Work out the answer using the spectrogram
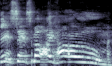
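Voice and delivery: very high, furious yell with "home" stretched long. Retelling a film scene where a giant flips out: imitating someone yelling. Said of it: "flipping out on them, yelling".

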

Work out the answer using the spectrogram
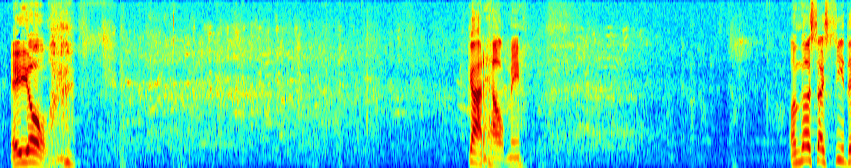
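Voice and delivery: put-on tough Philadelphia street accent. Telling the story of Doubting Thomas and playing his disbelief in a Rocky Balboa voice. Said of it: "Thomas sounds like Rocky Balboa".

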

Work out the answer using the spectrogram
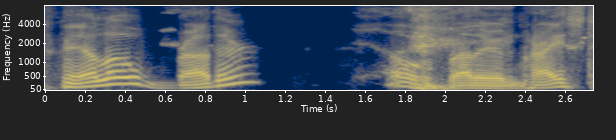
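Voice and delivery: chipper, sing-song tone with big pitch swoops. Speaker imitates a chipper man on the phone: Ned Flanders impression. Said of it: "Let me do that".

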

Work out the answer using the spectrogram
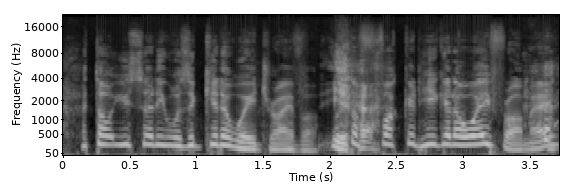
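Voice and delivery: horrible fake Cockney accent. Speakers quoting a scene from Snatch, in a horrible Cockney accent from Snatch. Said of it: "Apologies for our British accents".

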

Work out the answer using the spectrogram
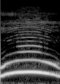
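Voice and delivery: loud, high-pitched loon cry. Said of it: "it's really high-pitched".

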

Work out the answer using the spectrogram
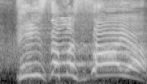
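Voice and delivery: loud, preacher-style shout.

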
